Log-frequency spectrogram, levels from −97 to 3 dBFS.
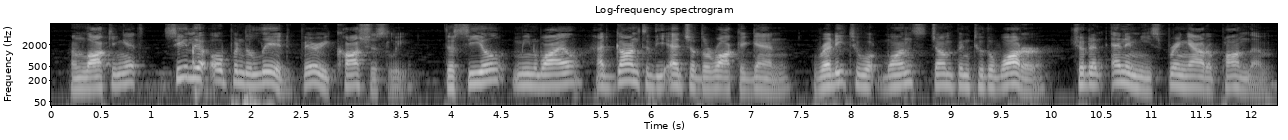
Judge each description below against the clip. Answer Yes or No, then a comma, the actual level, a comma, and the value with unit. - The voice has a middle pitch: Yes, medium, 145 Hz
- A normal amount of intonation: Yes, average, 4.5 semitones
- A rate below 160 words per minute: No, average, 170 wpm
